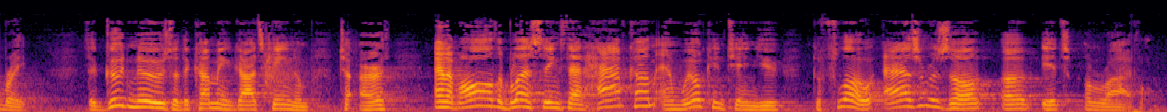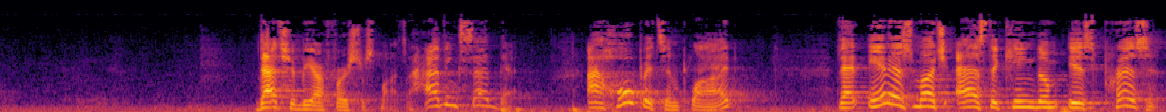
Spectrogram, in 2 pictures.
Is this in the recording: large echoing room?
yes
